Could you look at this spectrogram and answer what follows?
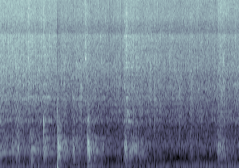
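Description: Crushed ginger and garlic frying in a pan, with a steady hiss of sizzling oil and a few sharp spoon knocks against the pan, close and moderately loud, no voices.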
